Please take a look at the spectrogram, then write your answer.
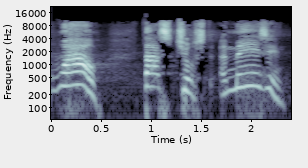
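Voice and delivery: loud, high burst of wonder, then slowing; excited wonder; amazed exclaim. Retold or imitated. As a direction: shout out the wow in awe. Retells his own amazed thought.

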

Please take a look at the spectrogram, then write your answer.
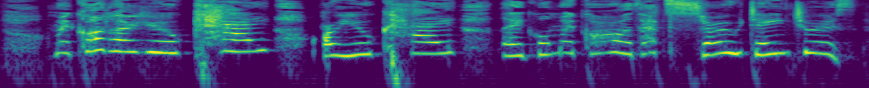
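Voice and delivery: put-on overdone American valley accent, high and bright; american accent in german. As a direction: gush like a shocked American passerby. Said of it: "amerikanischer Akzent". (übertriebener amerikanischer Akzent)

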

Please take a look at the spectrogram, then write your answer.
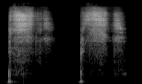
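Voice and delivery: sharp voiceless "psst" to get attention; imitated "psst" noise. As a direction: hiss a secretive "psst" twice. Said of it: "you all hear this noise come from".

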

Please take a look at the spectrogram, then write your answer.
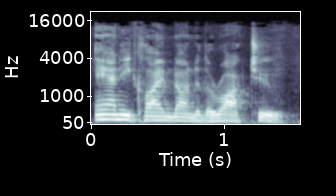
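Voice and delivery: plain reading voice

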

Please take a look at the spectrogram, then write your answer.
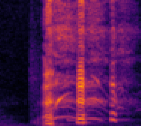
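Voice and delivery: high villain cackle; evil chuckle. Pretend. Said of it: "Tu sabe dar uma risada de vilão?". (risada de vilão)

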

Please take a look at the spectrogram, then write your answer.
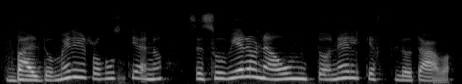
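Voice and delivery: plain reading voice

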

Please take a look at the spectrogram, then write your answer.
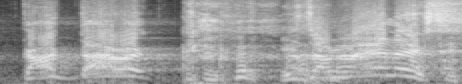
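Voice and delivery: high-pitched, outraged mock rant; hammed-up irate boss through laughter; J. Jonah Jameson. Newspaper boss shouting from a car, mock outrage. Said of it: "Jonah Jameson was one of the cars".

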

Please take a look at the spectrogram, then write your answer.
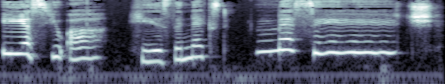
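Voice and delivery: high, drawn-out teasing lilt; playful insistence. Pretend. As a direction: stretch it out high to brush off the co-host's doubt. Teasing co-host, hurrying to next message.

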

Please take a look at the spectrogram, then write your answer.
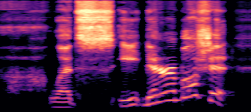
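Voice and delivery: drawn-out then emphatic, acted-out choice; mock decision. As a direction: land on the choice with comic relish. Soldiers decide to stay.

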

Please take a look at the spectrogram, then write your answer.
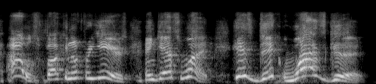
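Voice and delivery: high, loud taunting tirade; vengeful gloating. A narrator's reading. Friend reveals her revenge affair, loudly gloating. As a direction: build to a triumphant shout, stretching key words.

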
